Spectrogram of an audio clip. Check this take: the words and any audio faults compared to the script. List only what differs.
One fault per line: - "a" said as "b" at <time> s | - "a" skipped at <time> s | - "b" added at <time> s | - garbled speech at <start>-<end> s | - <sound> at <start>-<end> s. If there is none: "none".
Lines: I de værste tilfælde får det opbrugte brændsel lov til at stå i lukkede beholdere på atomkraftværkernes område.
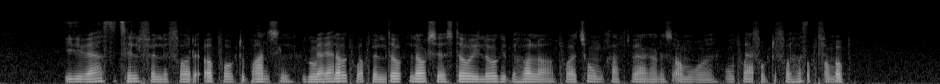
- garbled speech at 3.0-4.0 s
- garbled speech at 7.2-8.5 s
